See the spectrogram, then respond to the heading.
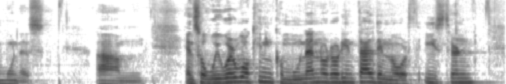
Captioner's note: speaks foreign language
